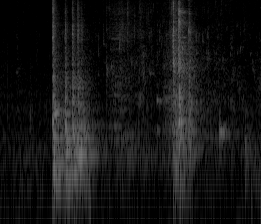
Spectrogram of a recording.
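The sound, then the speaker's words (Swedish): Water is poured off boiled asparagus in two short splashing gushes, with a brief pause between them and faint trickling afterward. No one speaks. “Bra, då den är där, så häller vi av vattnet på sparrisen.”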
